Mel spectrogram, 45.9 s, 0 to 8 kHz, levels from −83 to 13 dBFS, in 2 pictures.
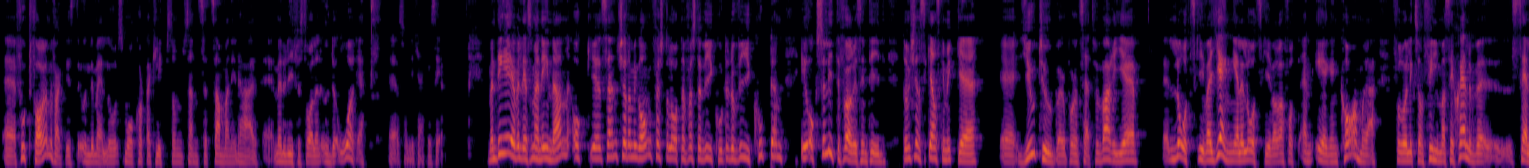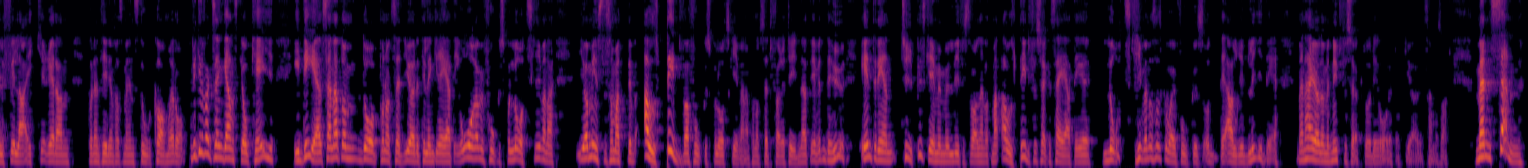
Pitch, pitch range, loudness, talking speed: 150 Hz, 130-190 Hz, -31 LUFS, 230 wpm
